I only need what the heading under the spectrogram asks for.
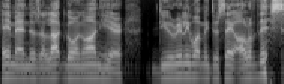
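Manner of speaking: put-on thick German accent. Retelling a birthday video message bought for a buddy: Detlef Schrempf, thick German accent. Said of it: "I heard it in a thick German accent".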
